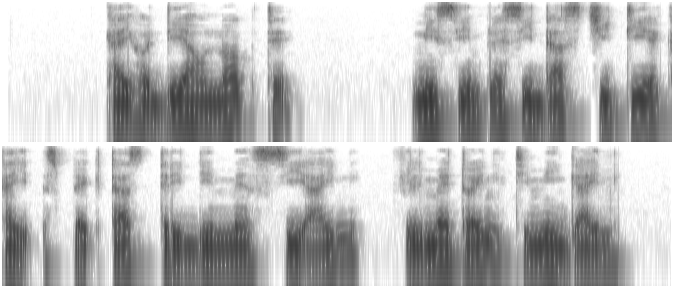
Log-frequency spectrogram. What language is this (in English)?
Esperanto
